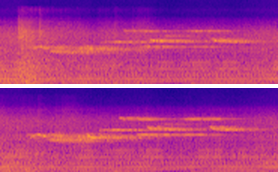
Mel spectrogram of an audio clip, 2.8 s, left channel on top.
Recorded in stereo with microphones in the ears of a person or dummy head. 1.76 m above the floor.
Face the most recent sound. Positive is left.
turn(degrees=-75)  # may be behind; listen again after turning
